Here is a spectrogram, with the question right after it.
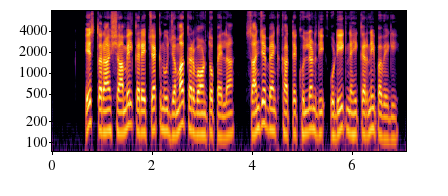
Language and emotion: Punjabi, neutral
